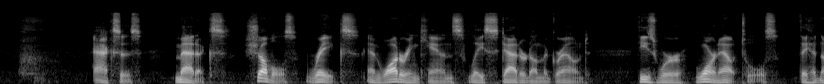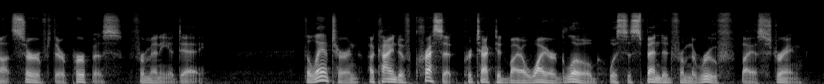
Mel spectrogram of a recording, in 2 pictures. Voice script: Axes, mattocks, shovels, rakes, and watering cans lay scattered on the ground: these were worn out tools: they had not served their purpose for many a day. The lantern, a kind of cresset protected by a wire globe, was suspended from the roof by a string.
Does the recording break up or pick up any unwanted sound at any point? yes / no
yes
